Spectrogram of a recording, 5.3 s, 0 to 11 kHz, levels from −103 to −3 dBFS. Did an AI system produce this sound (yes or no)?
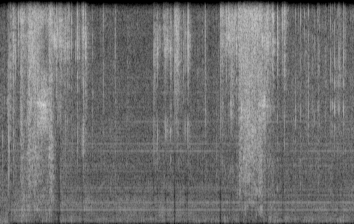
no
